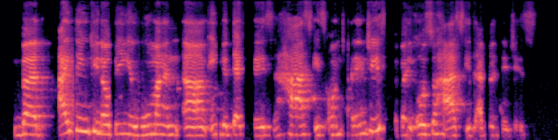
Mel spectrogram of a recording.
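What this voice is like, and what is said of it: Strong accent. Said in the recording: “as soon as I open my mouth, I have a strong accent.”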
